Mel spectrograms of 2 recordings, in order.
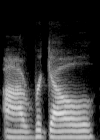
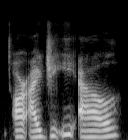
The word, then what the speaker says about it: Rigel: Rigel, Rigel, pronounced like Miguel, but with an R, is how I usually say it, so it's easier to remember.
